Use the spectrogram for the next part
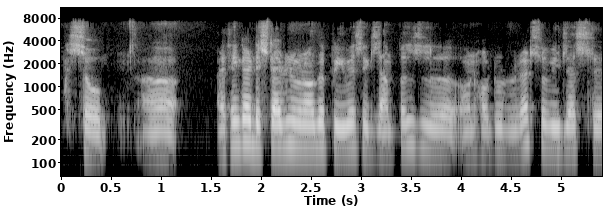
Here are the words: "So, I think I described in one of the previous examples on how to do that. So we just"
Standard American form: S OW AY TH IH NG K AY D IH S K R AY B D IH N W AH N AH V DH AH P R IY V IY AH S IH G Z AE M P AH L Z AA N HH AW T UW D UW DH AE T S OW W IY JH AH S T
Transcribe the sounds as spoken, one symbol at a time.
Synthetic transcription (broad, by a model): S OW AY T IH NG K AY D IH S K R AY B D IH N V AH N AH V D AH P R IY V IY AH S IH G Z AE M P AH L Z AA N HH AW T UW D UW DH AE T S OW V IY JH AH S T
